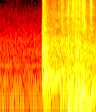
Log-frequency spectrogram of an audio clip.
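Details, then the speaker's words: John Deere Sabre mower engine with a Walbro carburetor just rebuilt with a kit including new main jet/emulsion tube: catches abruptly, ragged uneven beat, barely running; mixture screws suspected way off, needs adjusting. "yeah a few mixtures way off only into down quite a bit mallet everyone run hardly at all"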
